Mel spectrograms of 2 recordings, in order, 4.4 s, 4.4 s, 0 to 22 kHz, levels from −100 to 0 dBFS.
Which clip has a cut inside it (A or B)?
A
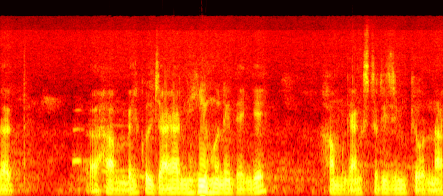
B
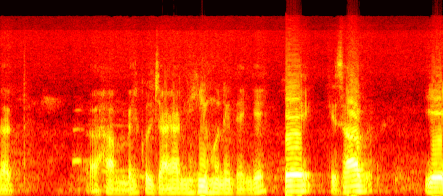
B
